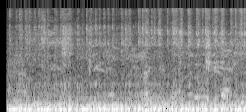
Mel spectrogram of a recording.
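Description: Street drag cars' engines running with a loud, steady low rumble, with voices of the crowd in the background.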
